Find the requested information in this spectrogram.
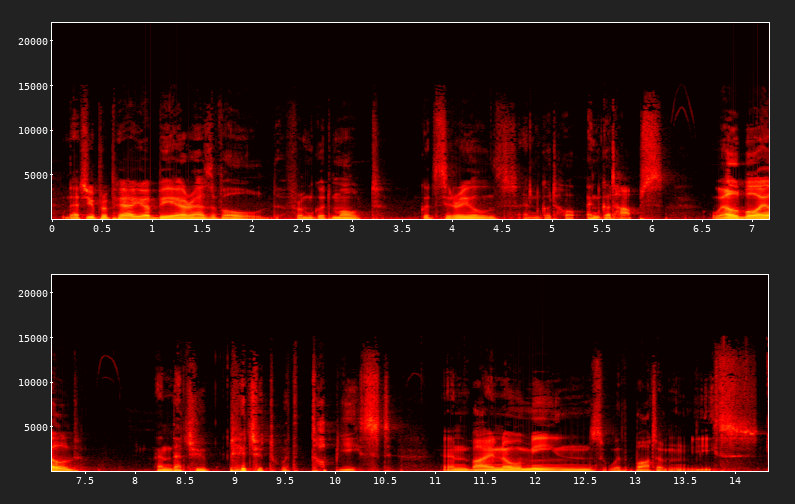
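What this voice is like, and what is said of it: Impression of a legendary beer king. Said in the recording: “Is that your Gambrinus impression there?”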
